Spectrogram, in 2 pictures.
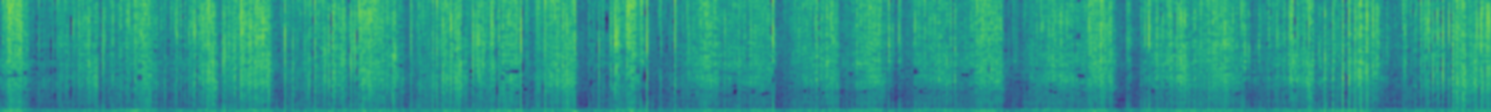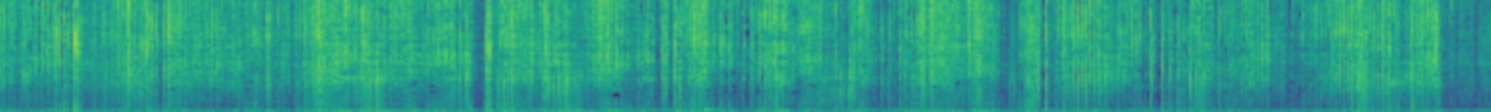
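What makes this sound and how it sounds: Long pink nails scratch and flick fast over the round metal mesh grille of a black microphone with no cover on it. The sound is a dense, continuous, low-heavy scraping rumble, broken by rapid, sharp, bright ticks that stop instantly with no ring.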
